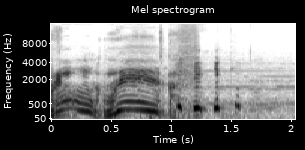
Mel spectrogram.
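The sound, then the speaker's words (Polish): A voice imitates a raven, giving two drawn-out, rising-and-falling croaking caws followed by four short, clipped croaks in quick succession, fairly loud, then quiet. “I widzisz, że w przedziale znajduje się drugi kruk który robi.”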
